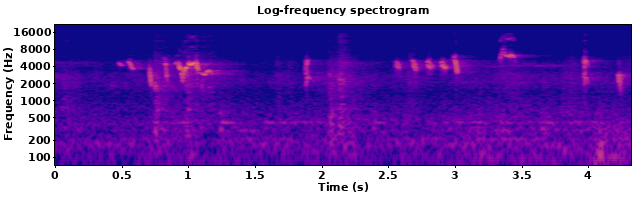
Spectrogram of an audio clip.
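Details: Training recording of a cucak ranting bulbul meant to get contest birds singing quickly. A quick cluster of bright chirps opens, followed by pauses and a string of short, evenly spaced high notes and a final squeaky note.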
